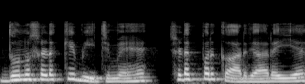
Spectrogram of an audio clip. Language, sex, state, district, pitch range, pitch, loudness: Hindi, male, Uttar Pradesh, Saharanpur, 140-225 Hz, 170 Hz, -14 LUFS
